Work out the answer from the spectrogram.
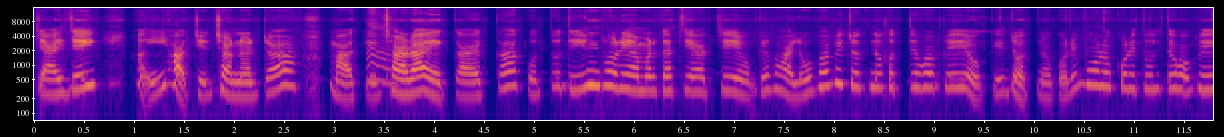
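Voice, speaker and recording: A woman acts out a caring young mother from a doll puppet show. The voice is high and nurturing. She fusses in short, repeated phrases. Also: animated, a little slow. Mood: tender, fussing. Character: caring young mother tending a child and duckling. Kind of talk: doll puppet story acting.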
